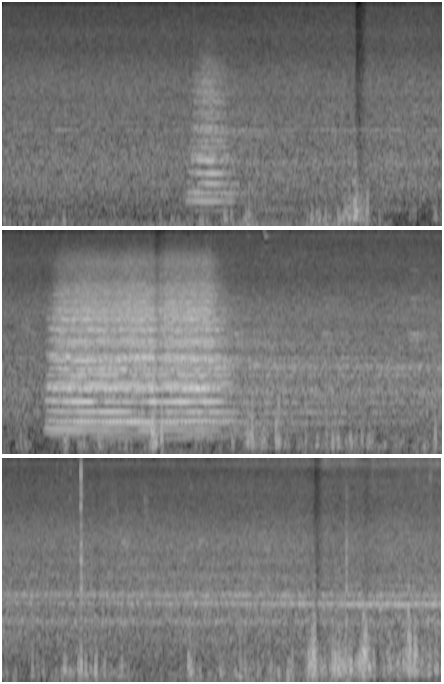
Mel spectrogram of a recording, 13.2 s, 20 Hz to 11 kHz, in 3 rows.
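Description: Air horn of a CP ES44AC diesel locomotive sounding for a grade crossing as the train approaches: a short blast about two seconds in, then a longer, louder blast about five seconds in, each a chord of several notes. Wind rumbles on the microphone between the blasts.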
